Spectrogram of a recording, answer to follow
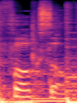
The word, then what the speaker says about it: forecastle: So about the word forecastle. Oh, you mean the folksel. What?! It's because English isn't a fully phonemic language.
